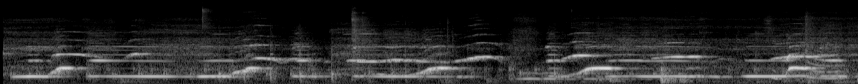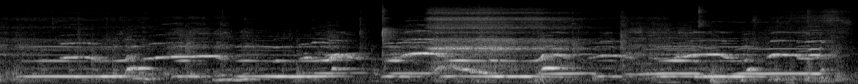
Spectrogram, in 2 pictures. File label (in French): son flute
